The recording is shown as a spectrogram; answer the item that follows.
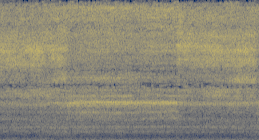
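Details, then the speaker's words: Aeroeclipse nebulizer near end of treatment: steady hissing spray breaking into uneven, interrupted sputtering (tss, tss), signalling the medication is used up. "When your medication starts to sound like a sputtering, when your nebulizer is getting close to the end, it's going to go tss, tss, tss, tss."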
